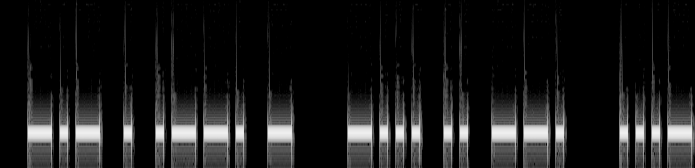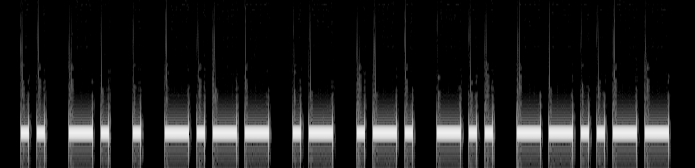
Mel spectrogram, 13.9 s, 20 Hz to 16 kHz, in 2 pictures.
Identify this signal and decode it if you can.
Morse code, heard as a keyed tone, about 15 wpm, 700 Hz. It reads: KEPT BIG VINEYARD,
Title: Pangram Challenge v2 - 15wpm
